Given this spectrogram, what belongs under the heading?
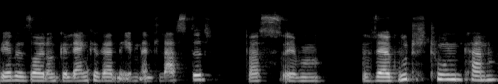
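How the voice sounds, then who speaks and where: A woman's medium-pitched voice. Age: 20s. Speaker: midwife. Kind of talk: interview. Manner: halting.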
